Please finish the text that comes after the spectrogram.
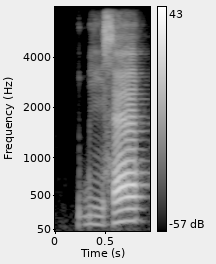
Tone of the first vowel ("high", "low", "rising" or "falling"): low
